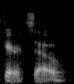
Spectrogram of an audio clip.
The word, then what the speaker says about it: scherzo: language pattern maraschino and then this one is scherzo um so the sch is pronounced with uh this guy um cool so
